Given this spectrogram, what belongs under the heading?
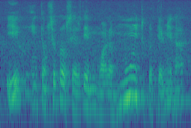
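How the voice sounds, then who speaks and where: A man with very wide pitch swings, in audible room echo. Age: 70s. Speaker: lawyer and law professor. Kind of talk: interview.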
